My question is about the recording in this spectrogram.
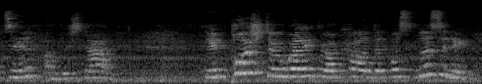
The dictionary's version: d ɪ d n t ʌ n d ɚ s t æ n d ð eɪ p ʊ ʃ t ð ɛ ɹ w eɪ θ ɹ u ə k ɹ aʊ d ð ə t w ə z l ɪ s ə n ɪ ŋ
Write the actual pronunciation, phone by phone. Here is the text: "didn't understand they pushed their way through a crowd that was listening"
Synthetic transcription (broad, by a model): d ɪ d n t ʌ n d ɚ s t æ n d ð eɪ p ʊ ʃ t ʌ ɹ w eɪ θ ɹ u ə k aʊ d ð ə t w ə z l ɪ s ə n ɪ ŋ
